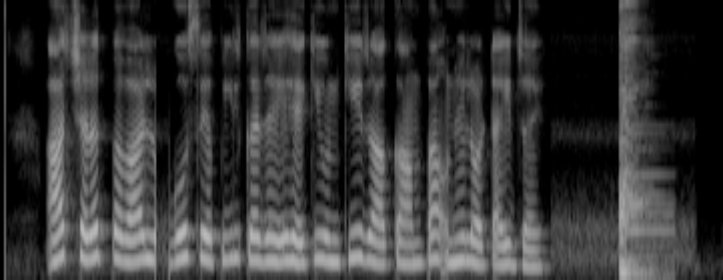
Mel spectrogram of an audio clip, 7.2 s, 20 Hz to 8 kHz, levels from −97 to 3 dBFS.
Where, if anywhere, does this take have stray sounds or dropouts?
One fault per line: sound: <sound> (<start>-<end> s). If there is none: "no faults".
sound: dropout (1.6-1.7 s)
sound: thud (6.2-6.8 s)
